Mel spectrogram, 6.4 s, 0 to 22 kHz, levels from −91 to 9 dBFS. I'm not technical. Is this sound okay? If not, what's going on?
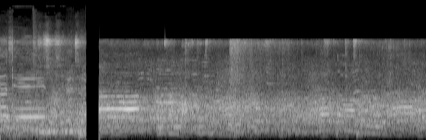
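No. From 1.28 seconds to the end, the sound turns duller and boxier, losing everything above about 7.6 kHz, after a brief 0.2-second gap. Loudness stays about the same, with a faint new background noise. The likely cause is an input switched to a poorer device partway through.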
